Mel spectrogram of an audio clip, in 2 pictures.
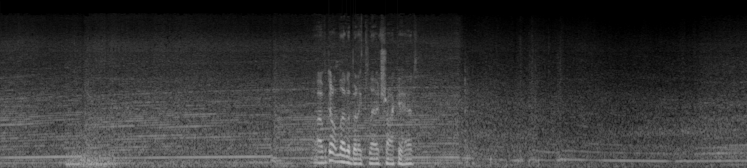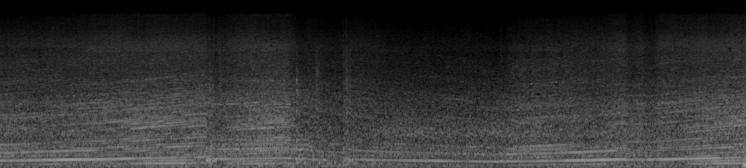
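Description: A racing car engine roars steadily, its pitch rising and falling with gear changes.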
